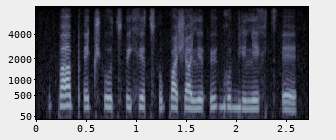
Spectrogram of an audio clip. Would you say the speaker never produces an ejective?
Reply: no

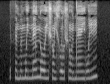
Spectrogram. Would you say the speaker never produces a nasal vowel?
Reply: no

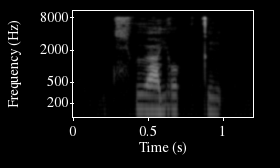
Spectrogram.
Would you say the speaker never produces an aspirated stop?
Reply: no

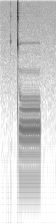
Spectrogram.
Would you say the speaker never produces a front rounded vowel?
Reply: yes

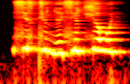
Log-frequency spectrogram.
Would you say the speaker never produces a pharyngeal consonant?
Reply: yes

